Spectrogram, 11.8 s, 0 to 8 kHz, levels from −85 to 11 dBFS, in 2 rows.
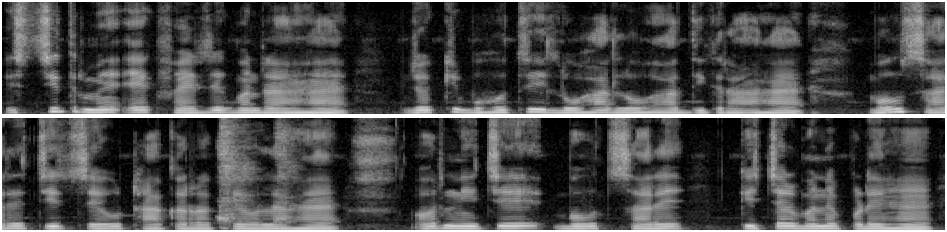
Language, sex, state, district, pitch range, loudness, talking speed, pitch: Hindi, male, Jharkhand, Palamu, 135-155 Hz, -14 LUFS, 170 wpm, 145 Hz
